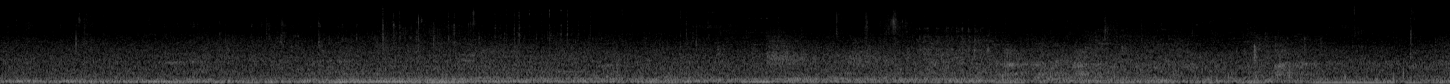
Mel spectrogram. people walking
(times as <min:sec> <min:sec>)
0:00.0 0:05.7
